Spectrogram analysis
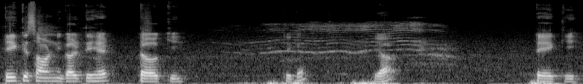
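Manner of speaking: normal talking voice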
